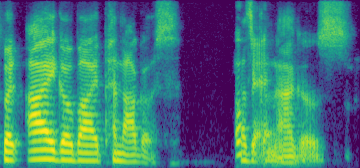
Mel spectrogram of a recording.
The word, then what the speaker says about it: Penagos: My sister actually says Penagos, but I go by Penagos.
